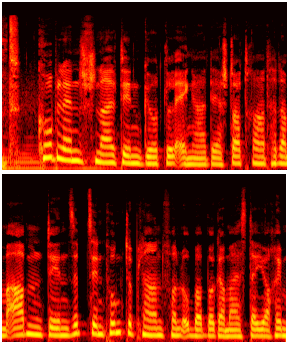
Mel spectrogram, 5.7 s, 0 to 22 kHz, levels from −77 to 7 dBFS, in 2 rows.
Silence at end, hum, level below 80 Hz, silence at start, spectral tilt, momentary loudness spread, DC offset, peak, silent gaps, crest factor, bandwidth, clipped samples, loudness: 0 s; none; -44 dBFS; 0 s; -5.5 dB/octave; 4 LU; under 0.1%; -6 dBFS; none; 12 dB; 16 kHz; under 0.1%; -20 LUFS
